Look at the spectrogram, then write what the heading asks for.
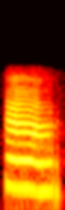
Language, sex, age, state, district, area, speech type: Maithili, female, 60+, Bihar, Samastipur, urban, conversation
